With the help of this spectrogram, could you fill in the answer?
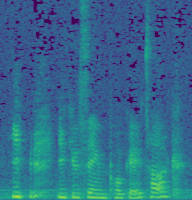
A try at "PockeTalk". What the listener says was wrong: It's PockeTalk. There's no extra T. PockeTalk. PockeTalk.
